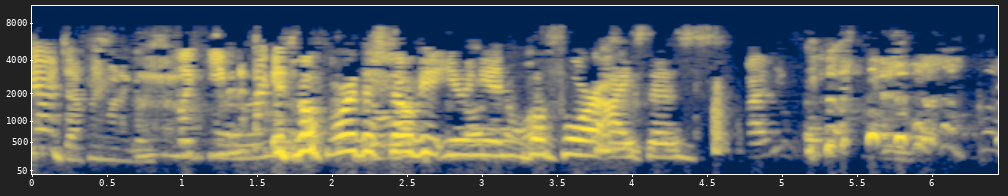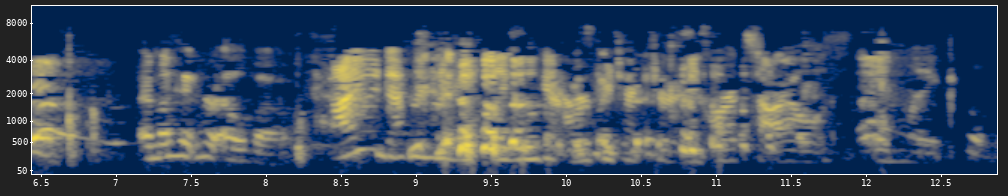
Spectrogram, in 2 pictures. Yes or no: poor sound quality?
yes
